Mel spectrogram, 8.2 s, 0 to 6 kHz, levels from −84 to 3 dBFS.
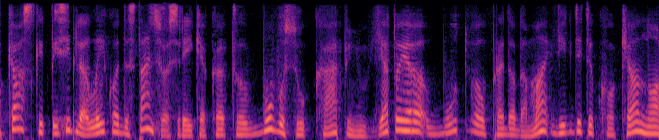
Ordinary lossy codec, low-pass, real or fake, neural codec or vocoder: AAC, 24 kbps; 5.4 kHz; fake; codec, 16 kHz, about 1 kbps, DyCAST, with the encoder's durations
